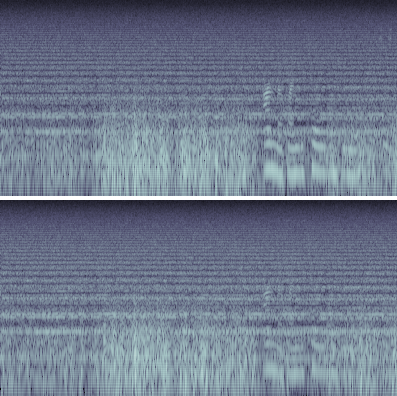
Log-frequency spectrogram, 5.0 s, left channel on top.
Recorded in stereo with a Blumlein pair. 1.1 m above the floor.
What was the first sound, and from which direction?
A drone, 10° right.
